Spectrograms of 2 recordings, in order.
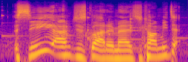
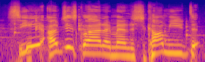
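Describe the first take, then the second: First: It is said in the narrator's own voice. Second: It is said in Jun's character voice.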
